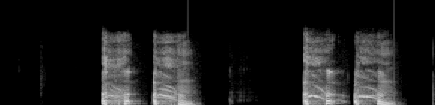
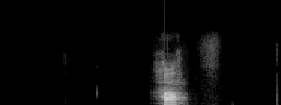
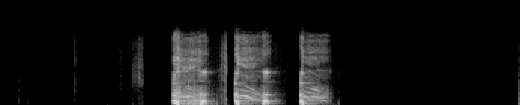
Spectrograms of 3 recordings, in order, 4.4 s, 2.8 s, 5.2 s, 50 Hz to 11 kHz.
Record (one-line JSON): {"cough_length": "4.4 s", "cough_amplitude": 31804, "cough_signal_mean_std_ratio": 0.4, "exhalation_length": "2.8 s", "exhalation_amplitude": 32533, "exhalation_signal_mean_std_ratio": 0.18, "three_cough_length": "5.2 s", "three_cough_amplitude": 29690, "three_cough_signal_mean_std_ratio": 0.27, "survey_phase": "alpha (2021-03-01 to 2021-08-12)", "age": "18-44", "gender": "Male", "wearing_mask": "No", "symptom_none": true, "smoker_status": "Never smoked", "respiratory_condition_asthma": false, "respiratory_condition_other": false, "recruitment_source": "REACT", "submission_delay": "3 days", "covid_test_result": "Negative", "covid_test_method": "RT-qPCR"}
